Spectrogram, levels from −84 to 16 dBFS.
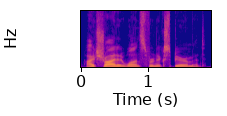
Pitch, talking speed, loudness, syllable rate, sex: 110 Hz, 215 wpm, -19 LUFS, 5.8 syllables/s, male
